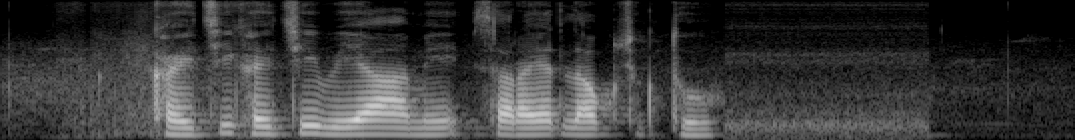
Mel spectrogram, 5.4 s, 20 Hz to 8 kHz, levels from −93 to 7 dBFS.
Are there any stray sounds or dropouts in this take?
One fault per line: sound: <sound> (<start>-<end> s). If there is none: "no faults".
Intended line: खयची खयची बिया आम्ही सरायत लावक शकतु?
no faults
